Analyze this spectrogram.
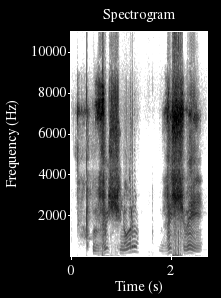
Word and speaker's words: विष्णु विश्वे: वाली बात यही है एक बार तो मूर्धन्य सकार आया है और एक बार तालव्य सकार और दोनों आधे हैं विष्णु विश्वे विष्णु विश्वे ऐसा इसका उच्चारण होगा आधे पूरे का ध्यान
